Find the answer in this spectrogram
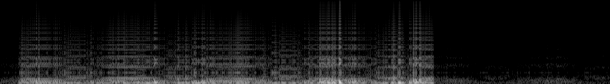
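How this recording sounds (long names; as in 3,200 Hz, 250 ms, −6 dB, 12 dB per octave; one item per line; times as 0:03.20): a buzz of ramps at a fixed pitch in blocks of 16 samples
phaser sweep stages 12, 0.96 Hz, lowest notch 160–1,300 Hz
aliases and images of a low sample rate 1,100 Hz, jitter 0%
Ogg Vorbis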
